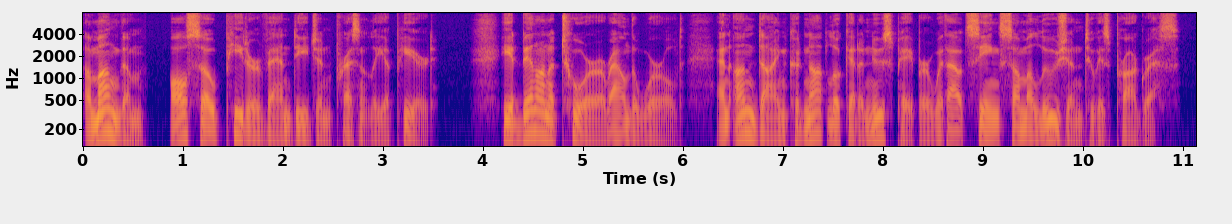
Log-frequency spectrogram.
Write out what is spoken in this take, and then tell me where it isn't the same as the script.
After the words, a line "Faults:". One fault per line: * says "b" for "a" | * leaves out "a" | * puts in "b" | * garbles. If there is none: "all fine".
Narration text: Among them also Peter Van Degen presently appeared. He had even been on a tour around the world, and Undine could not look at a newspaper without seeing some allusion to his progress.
Among them also Peter Van Degen presently appeared. He had been on a tour around the world, and Undine could not look at a newspaper without seeing some allusion to his progress.
Faults:
* leaves out "even"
